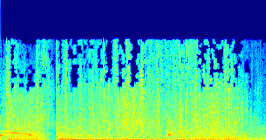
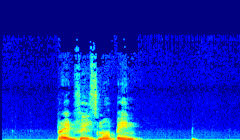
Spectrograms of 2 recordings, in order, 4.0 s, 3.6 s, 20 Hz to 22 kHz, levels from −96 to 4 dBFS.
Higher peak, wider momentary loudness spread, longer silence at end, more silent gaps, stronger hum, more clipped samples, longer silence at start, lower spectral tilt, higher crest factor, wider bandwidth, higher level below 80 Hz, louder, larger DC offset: second, -8 dBFS vs -2 dBFS; second, 3 LU vs 22 LU; second, 0 s vs 0.65 s; neither; neither; neither; about the same, 0 s vs 0.1 s; second, -3.5 dB/octave vs -7 dB/octave; second, 14 dB vs 20 dB; first, 16 kHz vs 14 kHz; first, -24 dBFS vs -46 dBFS; second, -23 LUFS vs -20 LUFS; neither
